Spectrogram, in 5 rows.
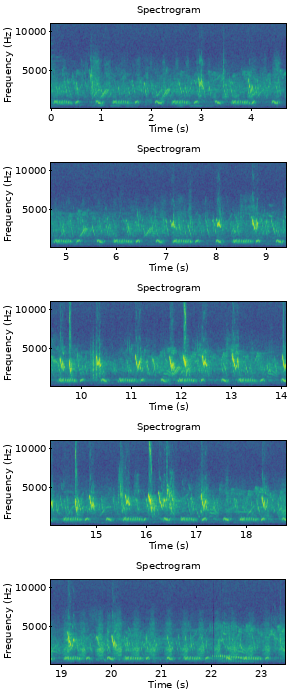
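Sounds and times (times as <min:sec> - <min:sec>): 
birds in the early morning in Kenya: 0:00.0 - 0:23.4.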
